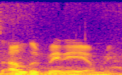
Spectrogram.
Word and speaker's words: aluminium: She's just aluminium. Oh, that's good. She's recyclable. Aluminum. Aluminium. My God, why would you say it like that?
